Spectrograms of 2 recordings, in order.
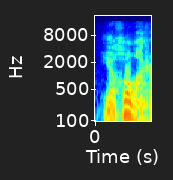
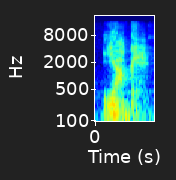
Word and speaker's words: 야훼: 근데 여호와란 말은 영국 사람들이 야훼를 그렇게 발음을 한 것이고, 원래 이름은 야훼, 하나님. 우리가 여호와 하나님 할 때 그 원래 발음은 그 야훼.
